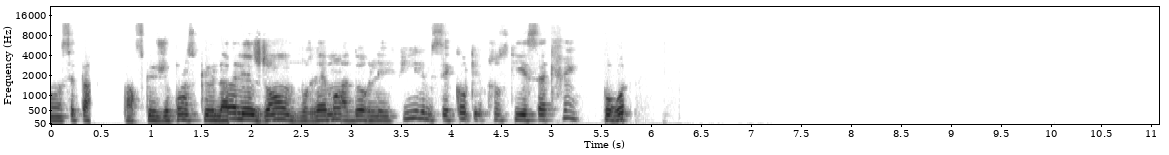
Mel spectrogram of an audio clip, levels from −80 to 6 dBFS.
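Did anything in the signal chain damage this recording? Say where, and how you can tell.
Yes, at the codec or storage stage. Compressed frames were skipped at 0.38–0.40, 1.77, 2.9, 4.14 and 5.72 s. Each time the audio jumps ahead by whole 21.3 ms frames, about a third of a second at first, shrinking to about a tenth.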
